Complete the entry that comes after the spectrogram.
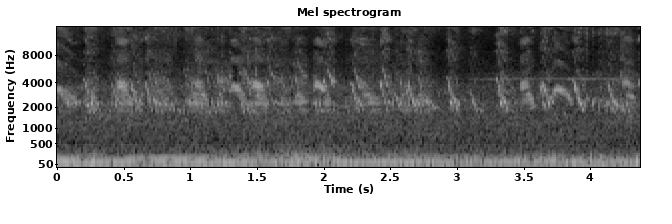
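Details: Purple martins back for summer at Fireman's Beach, Conneaut Lake, flying in and out of their nest houses, likely pairing: busy overlapping twittering of short gurgling and chirping notes over a steady low rumble of wind or surf.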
